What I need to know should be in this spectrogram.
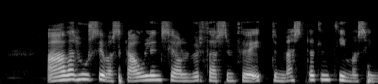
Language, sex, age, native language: Icelandic, female, 40-49, Icelandic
